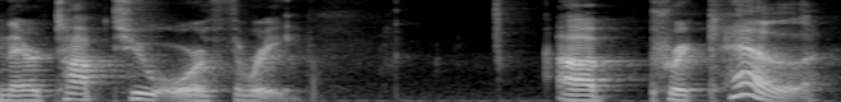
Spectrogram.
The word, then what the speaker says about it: Prequelle: top two or three precal which is how Tobias Forge pronounced it when I went to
